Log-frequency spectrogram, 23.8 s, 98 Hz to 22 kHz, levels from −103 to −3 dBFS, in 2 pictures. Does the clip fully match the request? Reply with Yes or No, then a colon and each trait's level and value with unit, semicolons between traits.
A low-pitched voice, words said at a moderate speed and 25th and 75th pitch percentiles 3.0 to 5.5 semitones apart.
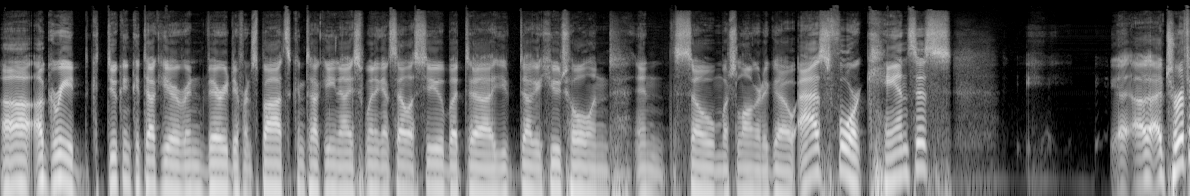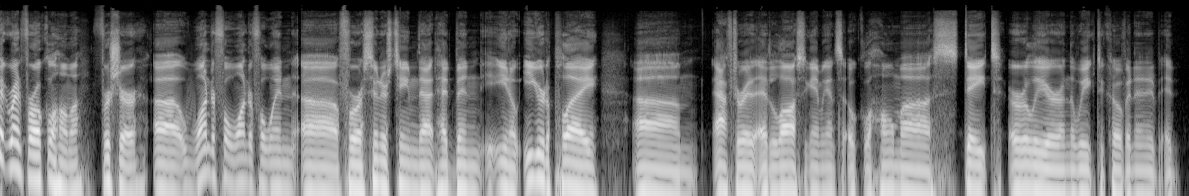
Yes: low, 115 Hz; average, 190 wpm; average, 3.3 semitones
